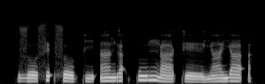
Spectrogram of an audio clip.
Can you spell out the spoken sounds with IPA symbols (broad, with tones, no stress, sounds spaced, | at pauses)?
z o˨ s ɪ˦ ʔ sʰ o˨ ʊ̯ k i˨ ʔ ã˦ ɡ ä˦ ʔ p u˦ ŋ ä˨ k e˨ ɪ̯ j ã˦ j ä˦ ʔ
